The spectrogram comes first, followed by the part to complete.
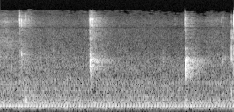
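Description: Three faint, sharp clicks a second or so apart as a small glass bottle and its cap are handled.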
